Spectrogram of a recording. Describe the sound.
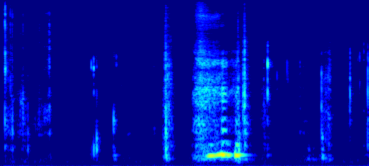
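Chewing on Japanese pickles: a scattering of short, crisp crunches and soft mouth clicks, with one louder, longer crunching burst partway through, all fairly quiet against silence.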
